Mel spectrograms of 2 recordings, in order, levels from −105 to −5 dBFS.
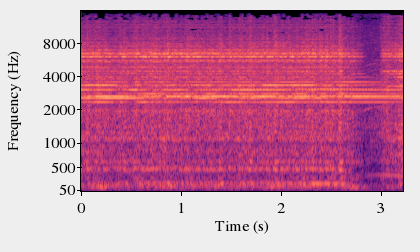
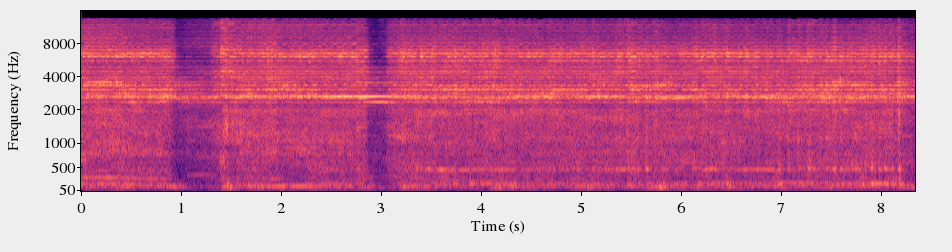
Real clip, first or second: first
